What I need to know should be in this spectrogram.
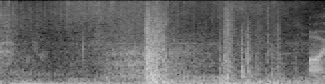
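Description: A wooden table crashes and clatters across a hard floor.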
